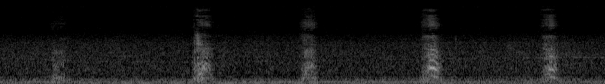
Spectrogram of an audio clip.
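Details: Hiccup-like cough in a Scottish Fold cat with hypertrophic cardiomyopathy, occurring occasionally since diagnosis and frequent recently (sometimes louder): five short, abrupt coughs at irregular intervals over about six seconds.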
